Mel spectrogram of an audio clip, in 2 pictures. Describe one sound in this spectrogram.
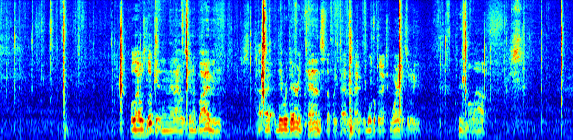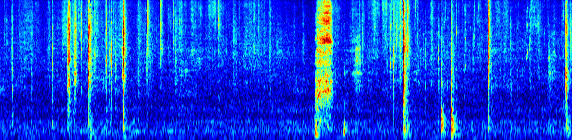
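Trading cards flick and click as they are shuffled by hand.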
